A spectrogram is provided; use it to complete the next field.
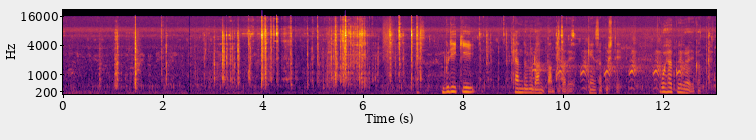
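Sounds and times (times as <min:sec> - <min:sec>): metal and glass clinks: 0:02.6 - 0:07.3, 0:08.0 - 0:09.2.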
